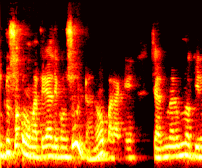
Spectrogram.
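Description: Lively intonation marks this man's fairly high-pitched voice. The background is quiet. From Argentina. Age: 50s. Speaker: online education lecturer. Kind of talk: webinar lecture with Q&A. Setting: online webinar broadcast. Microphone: webcam.

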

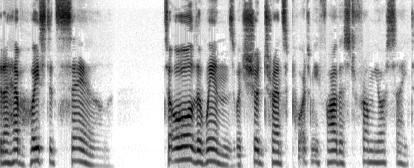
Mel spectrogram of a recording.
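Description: A bright, sharp tone at a very slow pace, with big swings in loudness and fairly even intonation. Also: man, fairly high pitch for a man. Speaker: reciter of Shakespeare sonnets. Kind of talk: poetry reading.

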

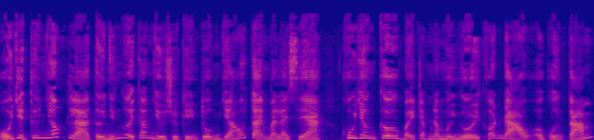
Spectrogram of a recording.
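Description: A woman speaks fairly quickly with hardly any pauses, at a high pitch with lively intonation, in a very clean recording with a silent background and a dry, close sound with no echo. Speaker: news reporter. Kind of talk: news reading.

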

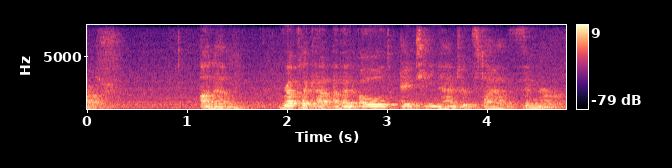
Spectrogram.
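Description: The woman's pitch is fairly low. Noticeable background noise and audible room echo fill the recording. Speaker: library event organizer. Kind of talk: event introduction. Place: hall. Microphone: camera far.

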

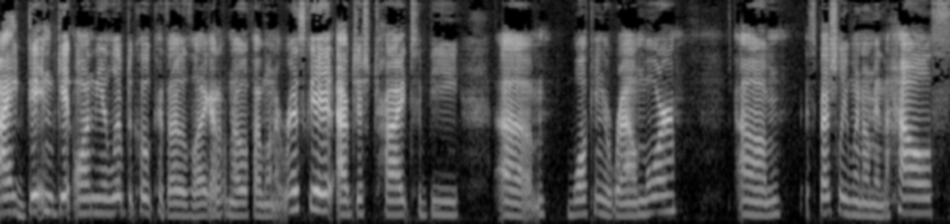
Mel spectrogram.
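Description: Against a quiet background, a woman speaks at a fairly slow pace in a dry sound with no echo. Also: fairly even intonation. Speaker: vlogger. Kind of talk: casual vlog chat. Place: car. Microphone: phone near.

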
